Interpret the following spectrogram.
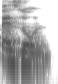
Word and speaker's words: Person: is a person but in German Sound is different it's called pezzone pair zone so s is pronounced like the zone means it's about all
